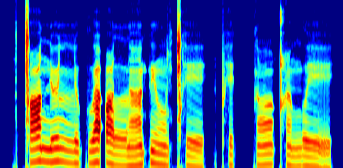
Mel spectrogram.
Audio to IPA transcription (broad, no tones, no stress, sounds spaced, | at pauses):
ǀ ɑ n ø lː ø kʷ a ʔ ɑ lː ã pʲ õː ǀʰ eː | pʰ e kː ɑ̃ː qʰ ẽ ŋʷ eː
